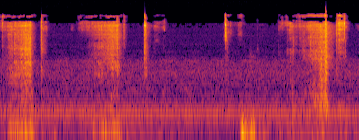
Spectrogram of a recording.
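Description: A palm-sized, solid, packed block of beige kinetic sand, already sliced into ridged layers, is scraped and cut with a thin black blade. Soft, grainy rasping swells come in bursts with a few short, crisp ticks between them. A faint low hum sits underneath throughout.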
